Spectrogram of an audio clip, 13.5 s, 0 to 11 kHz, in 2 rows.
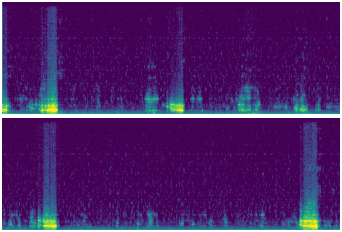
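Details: During the breeding season on 29 September 2022, a Carpathian stag in the Bucovina mountains of Romania gives brief, rough roars spaced several seconds apart, with faint grunts in the silent gaps.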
